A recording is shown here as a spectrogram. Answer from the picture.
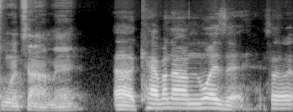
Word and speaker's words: Nweze: family is evo so in ibo the n and w is almost like the the n and k or the double l in spanish or the rolling r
